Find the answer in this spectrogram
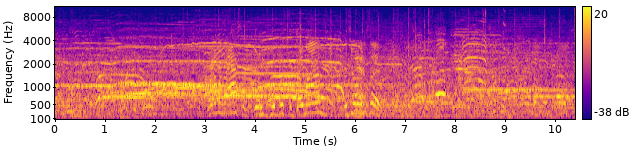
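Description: Arena crowd cheering, with long held shouts and whoops over a babble of many voices.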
